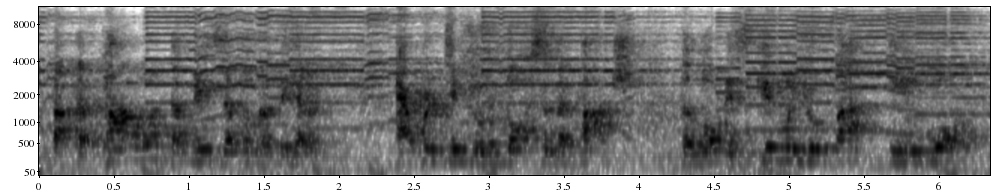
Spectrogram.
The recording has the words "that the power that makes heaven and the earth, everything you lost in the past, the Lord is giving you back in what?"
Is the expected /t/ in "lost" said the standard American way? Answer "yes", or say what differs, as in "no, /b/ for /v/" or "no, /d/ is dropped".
no, /t/ is dropped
